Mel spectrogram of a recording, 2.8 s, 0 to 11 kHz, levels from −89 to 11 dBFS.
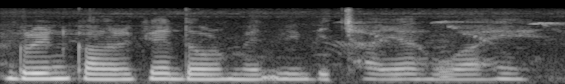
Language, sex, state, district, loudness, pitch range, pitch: Hindi, female, Arunachal Pradesh, Lower Dibang Valley, -16 LUFS, 200-220 Hz, 205 Hz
